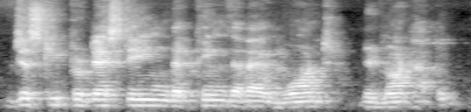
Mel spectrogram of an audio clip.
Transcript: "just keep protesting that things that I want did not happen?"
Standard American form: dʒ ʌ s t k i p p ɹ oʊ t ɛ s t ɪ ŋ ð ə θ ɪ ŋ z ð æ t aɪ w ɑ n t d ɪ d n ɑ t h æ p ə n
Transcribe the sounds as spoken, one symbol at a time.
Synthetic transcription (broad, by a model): dʒ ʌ s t k i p p ɹ oʊ t ɛ s t ɪ ŋ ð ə t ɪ ŋ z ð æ t aɪ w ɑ n t d ɪ d n ɑ t h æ p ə n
